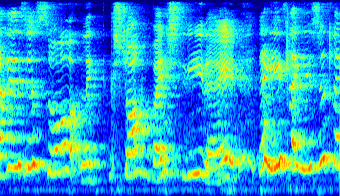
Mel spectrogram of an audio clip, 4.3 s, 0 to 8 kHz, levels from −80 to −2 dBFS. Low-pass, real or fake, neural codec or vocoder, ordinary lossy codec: none; real; none; none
